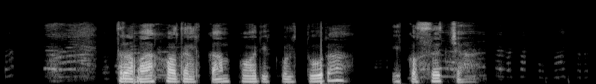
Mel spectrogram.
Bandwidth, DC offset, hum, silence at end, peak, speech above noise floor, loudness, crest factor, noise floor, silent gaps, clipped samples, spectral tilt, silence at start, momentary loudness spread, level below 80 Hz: 8 kHz; under 0.1%; none; 1.2 s; -2 dBFS; 21 dB; -19 LUFS; 20 dB; -39 dBFS; 2.03-2.08 s, 2.32-2.38 s, 2.98-3.07 s, 3.56-3.73 s; under 0.1%; -5.5 dB/octave; 0.45 s; 20 LU; -50 dBFS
